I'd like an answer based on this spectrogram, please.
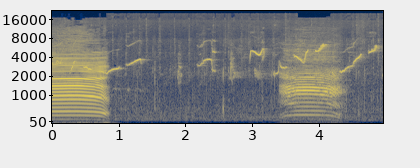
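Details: Tame cattle in a herd starting a long walk to fresh pasture: a loud harmonic moo that ends with a downward fall in the first second, then a second shorter moo near the end, with many chirping birds between the two.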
